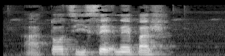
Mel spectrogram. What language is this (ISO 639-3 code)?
mcf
